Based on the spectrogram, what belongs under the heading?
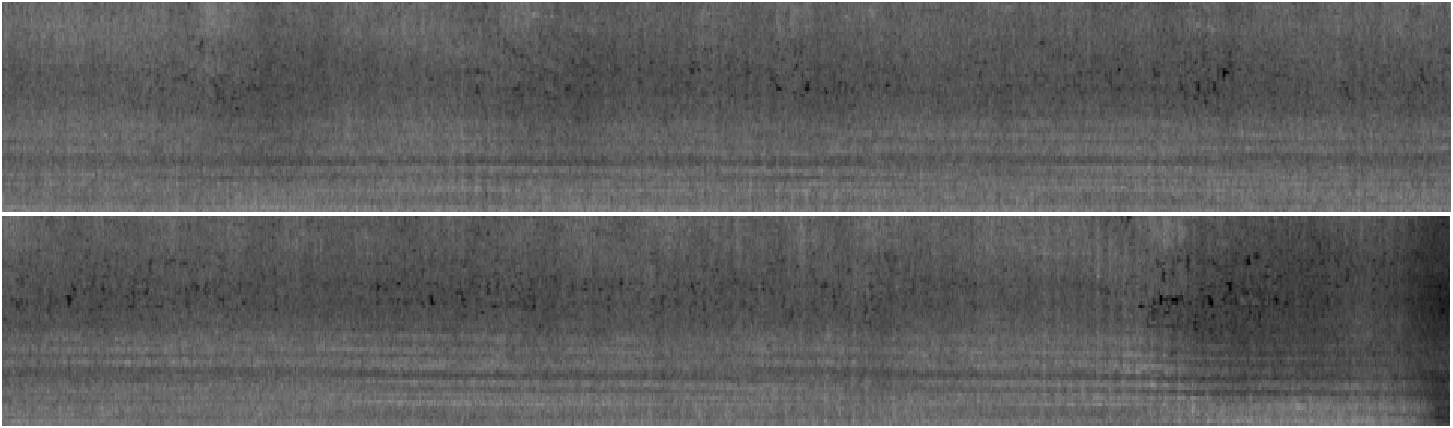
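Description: CSX freight train's hopper cars rolling past, steel wheels running over the rails in a steady, loud rumble with faint high ringing tones above it. The sound cuts off abruptly just before the end.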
